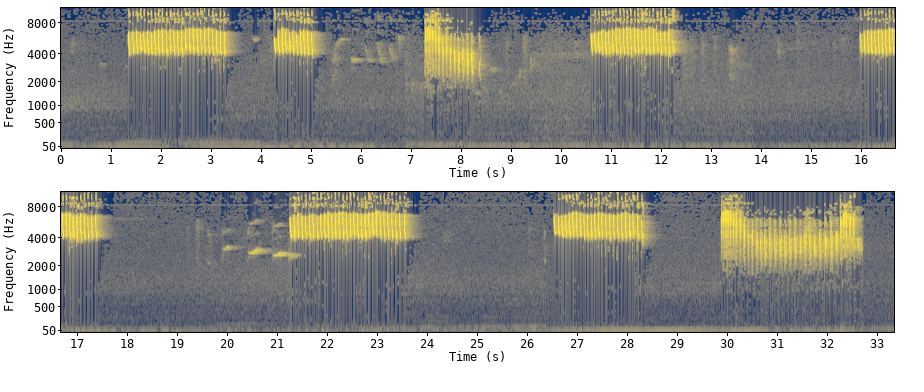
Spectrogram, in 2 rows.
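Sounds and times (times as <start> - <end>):
bird trilling: 1.3 - 3.5, 4.2 - 8.8, 10.5 - 12.4, 16.0 - 17.7, 19.9 - 23.9, 26.4 - 28.6, 29.9 - 32.8.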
